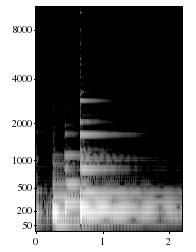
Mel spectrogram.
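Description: A sampled guitar loop playing back in a beat: plucked notes and chords ringing out and fading, with a fresh chord struck about two thirds of a second in.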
